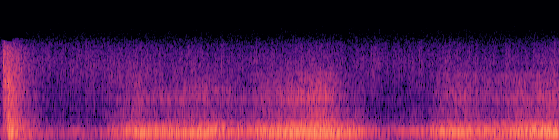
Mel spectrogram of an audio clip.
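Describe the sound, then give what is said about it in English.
A car engine turns over and then revs up as the vehicle pulls away, its steady rumble rising and falling in waves over several seconds with no voices. “Then you better slip over here and drive this car.”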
